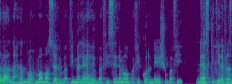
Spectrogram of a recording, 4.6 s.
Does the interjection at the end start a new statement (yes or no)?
yes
